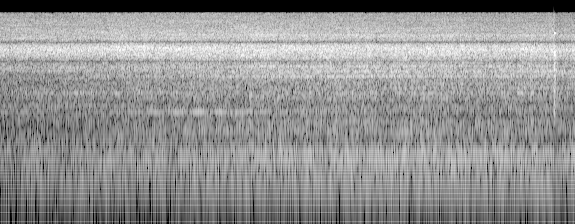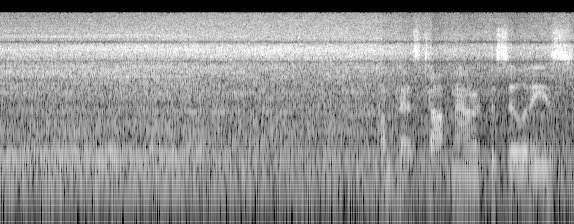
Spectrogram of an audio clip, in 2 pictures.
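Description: A vacuum pump machine hums and whirs steadily.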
